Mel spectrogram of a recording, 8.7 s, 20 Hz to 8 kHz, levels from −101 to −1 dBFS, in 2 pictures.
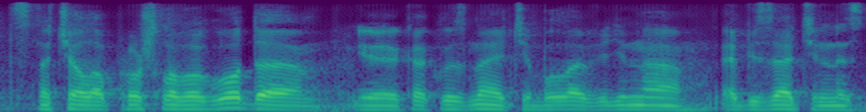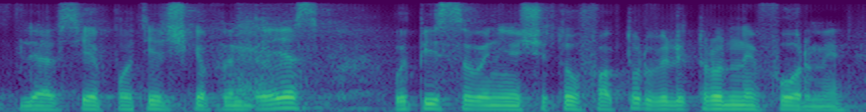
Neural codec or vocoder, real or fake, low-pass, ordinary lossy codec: codec, 16 kHz, 2 kbps, X-Codec, WavLM features, trained on Multilingual LibriSpeech; fake; 7.2 kHz; none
